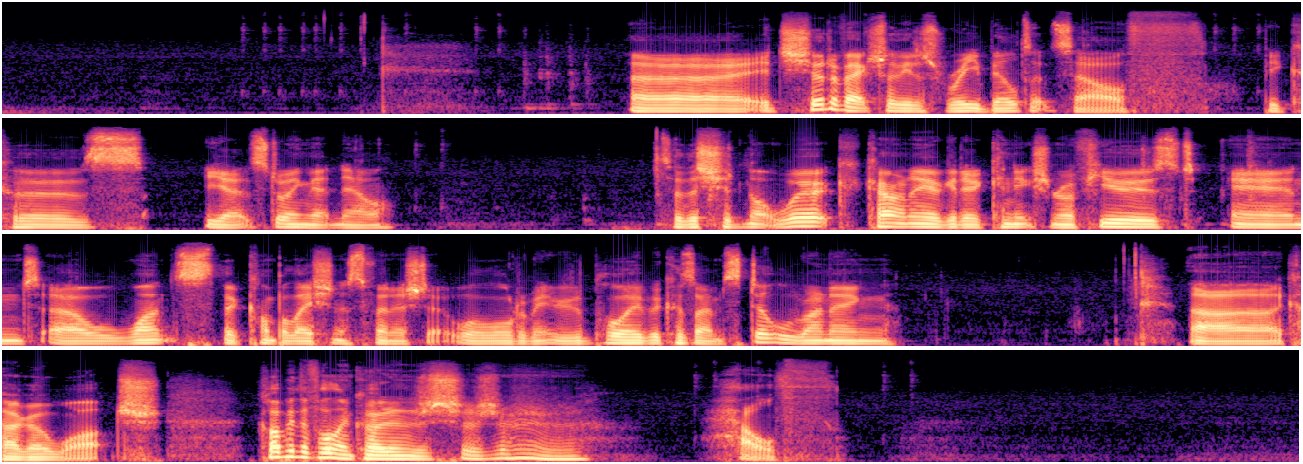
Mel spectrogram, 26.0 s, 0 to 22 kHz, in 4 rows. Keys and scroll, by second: 2.8 ctrl+`, 9.8 Up, 10.2 Return, 12.3 ctrl+l, 12.7 Up, 12.8 Return.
